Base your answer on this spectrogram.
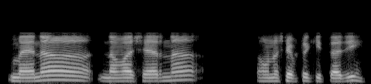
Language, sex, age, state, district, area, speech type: Punjabi, male, 18-30, Punjab, Shaheed Bhagat Singh Nagar, rural, conversation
